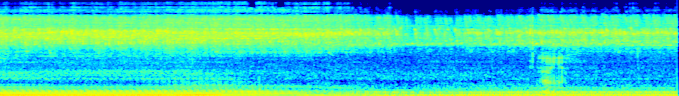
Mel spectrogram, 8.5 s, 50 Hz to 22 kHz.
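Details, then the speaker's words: Abandoned Subaru, sat 8–12 months, first start after spark plugs were replaced to cure a horrible shaking misfire: deep, even exhaust rumble with a steady beat, all cylinders firing and no misfire; a power steering pump noise is noted as still needing work. "Oh, it sounds so good. So much better. I can already tell a difference."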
